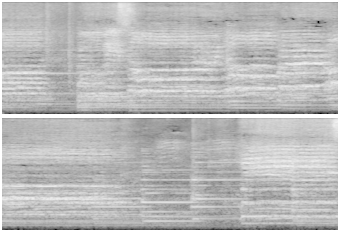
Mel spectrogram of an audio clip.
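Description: A mixed choir of women's and men's voices singing a hymn in held notes, with brief breaks between phrases.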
